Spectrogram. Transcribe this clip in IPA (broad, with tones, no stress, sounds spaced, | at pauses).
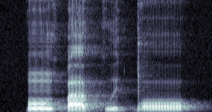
ɔ̃˦ k͡p a˧ kʷ e˨ ɡ͡b ɔ˧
